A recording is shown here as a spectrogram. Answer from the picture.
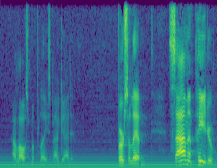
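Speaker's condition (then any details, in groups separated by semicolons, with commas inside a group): No condition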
